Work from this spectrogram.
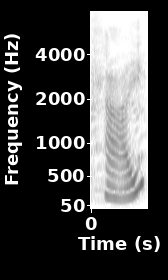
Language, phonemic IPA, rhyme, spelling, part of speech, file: Welsh, /ɬai̯/, -ai̯, llai, adjective, Llai.ogg
- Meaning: 1. comparative degree of bach: smaller 2. less, fewer 3. grey, brown, dun, dark red, dark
